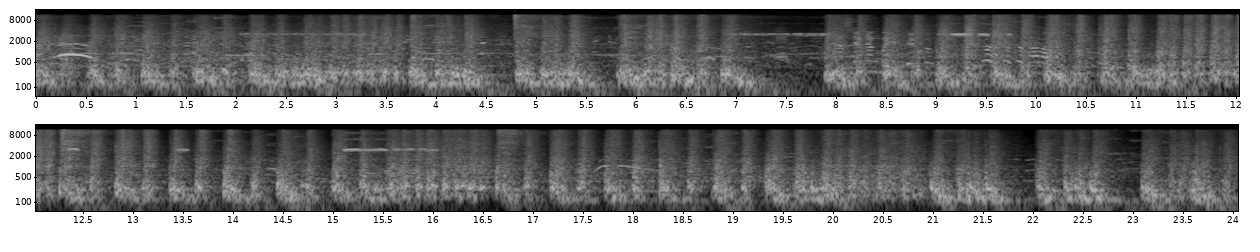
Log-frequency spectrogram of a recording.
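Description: Marching drum corps playing snare drums and bass drums, the snares in fast, rapid strokes that grow dense from about a third of the way in.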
